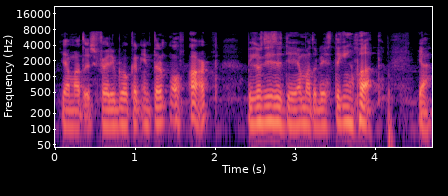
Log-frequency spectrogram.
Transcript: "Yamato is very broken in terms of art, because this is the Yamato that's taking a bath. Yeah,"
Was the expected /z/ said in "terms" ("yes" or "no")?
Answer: no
